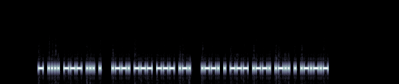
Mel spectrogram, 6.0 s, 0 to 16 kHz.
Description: Morse code, heard as a keyed tone, about 47 wpm, 700 Hz. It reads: THOSE POOR PEOPLE.
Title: Sentences from Top 1000 Words - Review Part 1 - 50wpm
